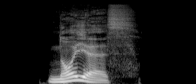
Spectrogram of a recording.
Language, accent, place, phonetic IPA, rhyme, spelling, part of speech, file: German, Germany, Berlin, [ˈnɔɪ̯əs], -ɔɪ̯əs, neues, adjective, De-neues.ogg
- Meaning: strong/mixed nominative/accusative neuter singular of neu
